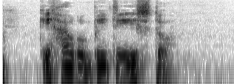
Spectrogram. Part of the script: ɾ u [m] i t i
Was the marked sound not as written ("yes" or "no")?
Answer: yes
